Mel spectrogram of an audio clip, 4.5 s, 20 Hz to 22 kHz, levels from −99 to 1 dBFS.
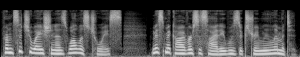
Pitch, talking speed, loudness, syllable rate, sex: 215 Hz, 175 wpm, -20 LUFS, 6.0 syllables/s, female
